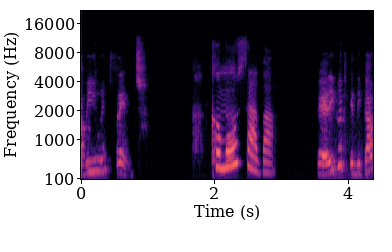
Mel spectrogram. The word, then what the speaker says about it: comment: In English we say it comment, right? In French we say comment, comment, comment, and it means how.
